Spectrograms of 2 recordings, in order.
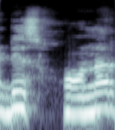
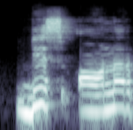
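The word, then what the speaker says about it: dishonour: को र पढ़ते हैं ओनर डिस ऑनर आपने डिस होनर नहीं पढ़ना है डिसनर पढ़ना है डि नर का मतलब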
